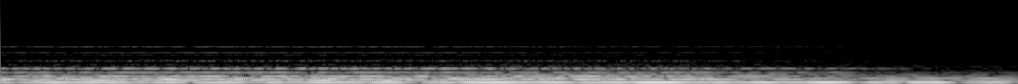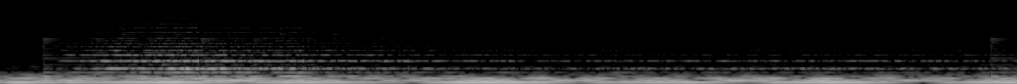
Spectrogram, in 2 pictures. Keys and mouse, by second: 0.1 drag, 1.0 typing, 1.3 click, 2.2 shift+click, 2.3 shift+drag, 3.2 typing, 3.5 click, 4.3 shift+click, 4.5 shift+click, 5.4 typing, 5.7-6.7 drag, 7.6 typing, 7.8 click, 8.9 click, 9.6 click, 9.8 click, 10.9 click, 11.1 click, 11.7 click, 12.6-13.0 typing, 13.1 click, 13.8 click, 14.7 click, 14.9 drag, 15.5 click, 15.5-16.1 typing, 16.2 drag, 17.0 click, 18.1 typing, 18.4 click, 19.3 click, 19.5 click.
